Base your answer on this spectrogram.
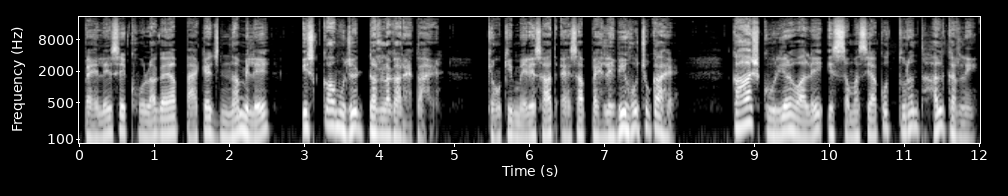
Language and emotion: Hindi, fearful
